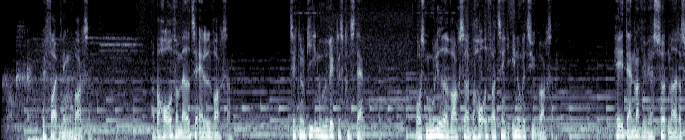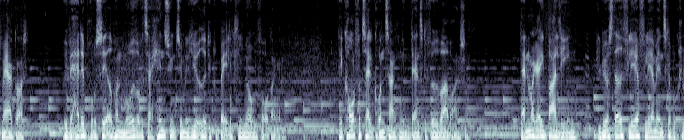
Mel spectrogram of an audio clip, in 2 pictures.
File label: Danish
